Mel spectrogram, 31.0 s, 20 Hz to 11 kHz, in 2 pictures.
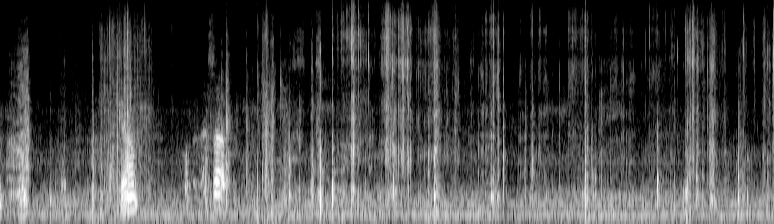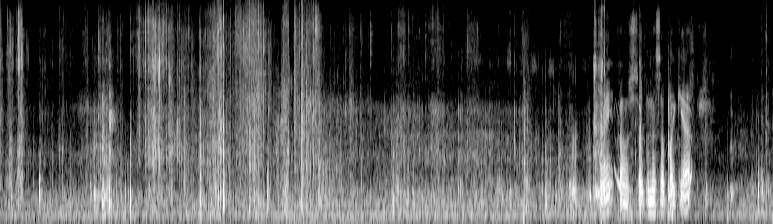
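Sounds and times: cardboard packaging crinkling and tearing: 1.9 - 3.1, 6.3 - 27.7.

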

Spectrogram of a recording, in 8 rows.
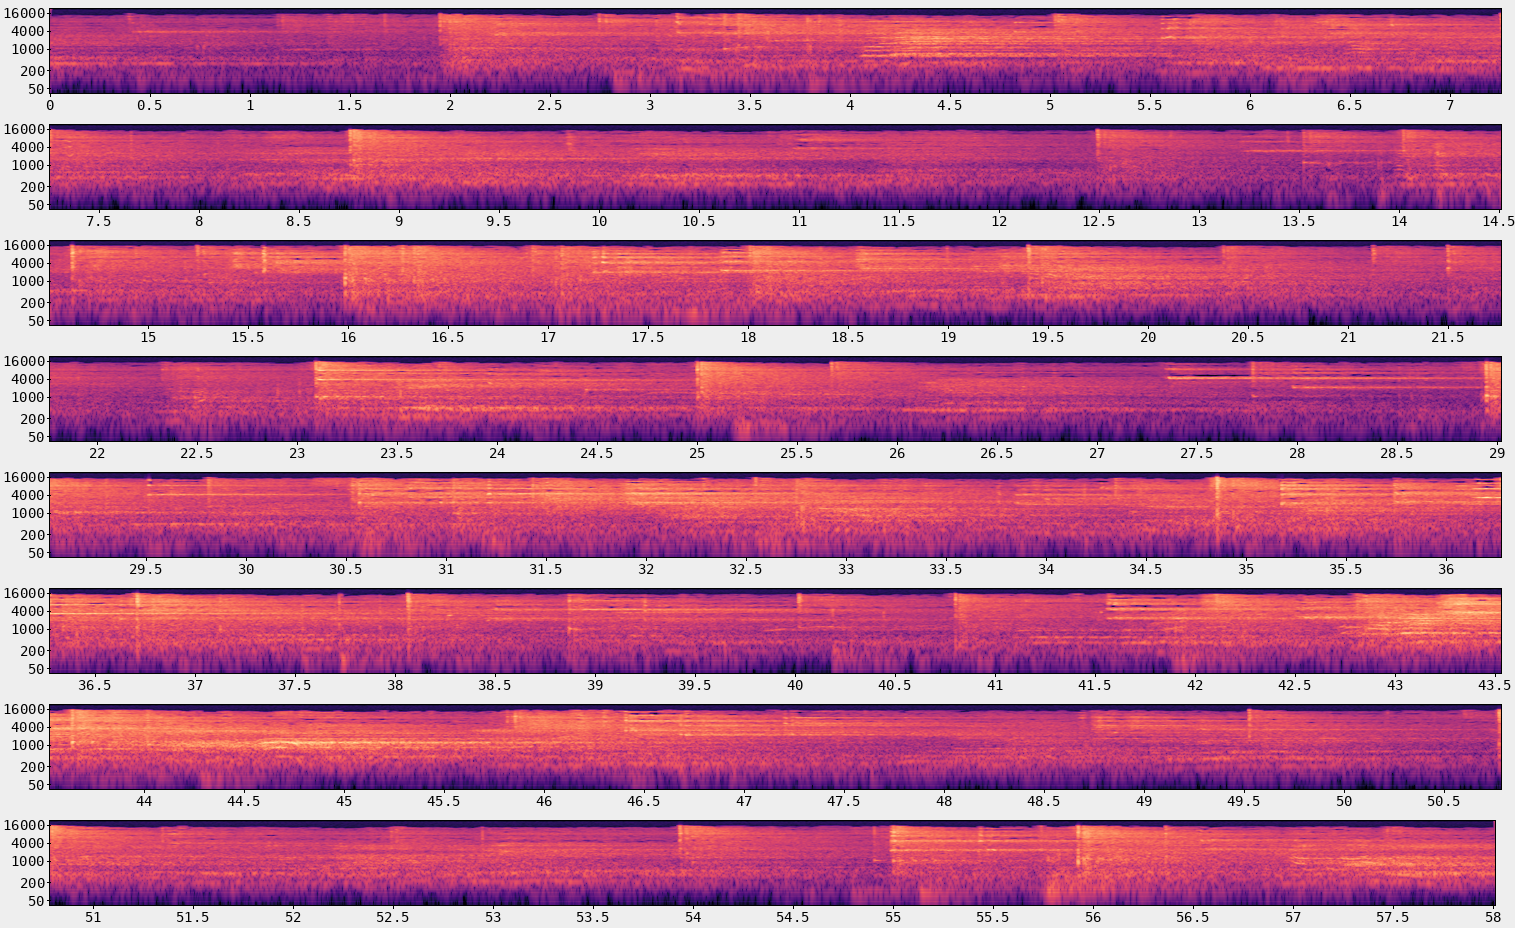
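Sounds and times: shoes squeaking on court: 0.4 - 4.0, 13.2 - 18.9, 27.3 - 32.7, 33.8 - 34.5, 35.1 - 40.6, 41.4 - 43.9, 46.3 - 47.6, 54.8 - 56.9
rackets hitting shuttlecock: 1.9 - 3.9, 25.0 - 25.9, 28.9 - 31.8, 34.8 - 39.1, 53.9 - 56.5.

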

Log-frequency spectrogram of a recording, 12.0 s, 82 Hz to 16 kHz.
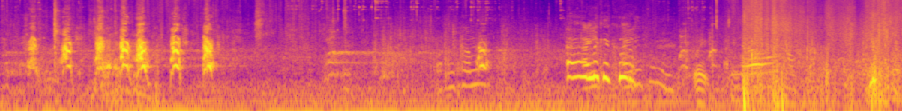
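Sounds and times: dog barking: 0.0 - 3.1, 4.3 - 5.5, 9.0 - 9.6.

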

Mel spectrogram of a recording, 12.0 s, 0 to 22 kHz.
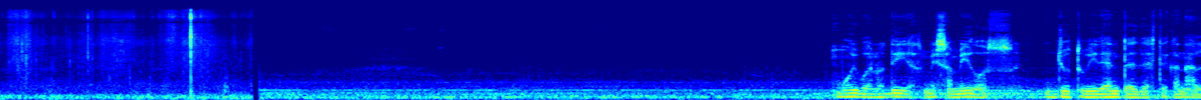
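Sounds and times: dry leaves rustling: 0.0 - 2.6
steady low hum: 0.0 - 12.0.

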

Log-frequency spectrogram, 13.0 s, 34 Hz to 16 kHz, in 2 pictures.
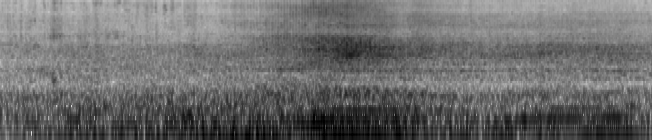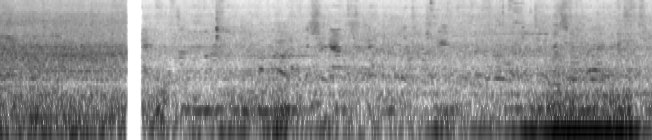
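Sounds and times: bus diesel engine drone: 0.0 - 7.8.

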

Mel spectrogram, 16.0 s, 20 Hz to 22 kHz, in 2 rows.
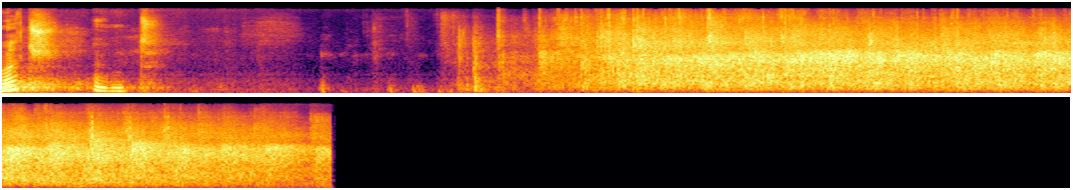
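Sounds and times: audience applauding: 3.5 - 10.5.

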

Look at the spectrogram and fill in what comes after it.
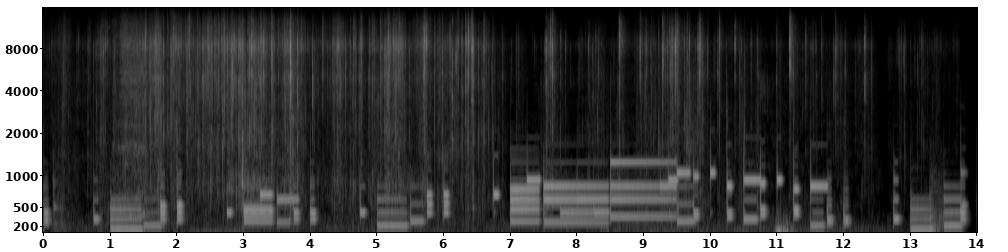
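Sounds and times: plastic packaging crinkling: 0.0 - 13.7
soft keyboard music: 0.0 - 14.0.

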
